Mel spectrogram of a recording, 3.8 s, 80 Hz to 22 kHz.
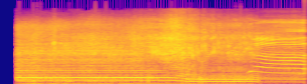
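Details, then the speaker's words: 1999 Suzuki Intruder VL1500 V-twin after sitting for years, decompression freed: uneven lumpy revving with wandering pitch, running on only one cylinder and leaking fuel from a carburetor; carbs suspected in rough shape. "it is currently running but it is leaking fuel out of a car but it's only running on one cylinder even though a decompression cylinders have both been freed up which would lead me to believe these carbs are in pretty rough shape"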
